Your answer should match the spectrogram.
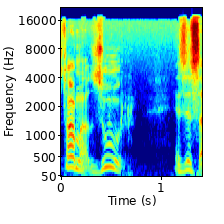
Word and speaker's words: zuwr: And it's this word, zur. Blam, you can't see it, can you? Okay, but anyway, it's spelled Z-U-W-R.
